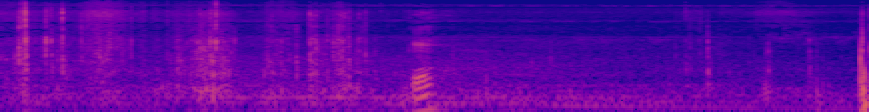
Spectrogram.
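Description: Clear plastic bag crinkling and crackling as it is handled, in a quick run of sharp crackles over the first two and a half seconds, then quieter.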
